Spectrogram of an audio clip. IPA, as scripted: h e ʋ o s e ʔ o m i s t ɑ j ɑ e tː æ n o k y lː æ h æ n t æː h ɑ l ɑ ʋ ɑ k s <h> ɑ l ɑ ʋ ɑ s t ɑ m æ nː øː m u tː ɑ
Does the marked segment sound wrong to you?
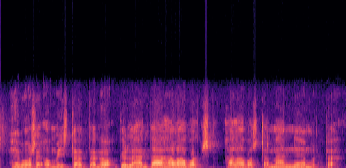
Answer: no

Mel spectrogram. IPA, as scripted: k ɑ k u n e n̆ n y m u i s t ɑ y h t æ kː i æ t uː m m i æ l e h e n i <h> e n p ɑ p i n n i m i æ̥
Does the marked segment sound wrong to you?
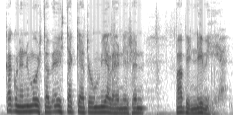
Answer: yes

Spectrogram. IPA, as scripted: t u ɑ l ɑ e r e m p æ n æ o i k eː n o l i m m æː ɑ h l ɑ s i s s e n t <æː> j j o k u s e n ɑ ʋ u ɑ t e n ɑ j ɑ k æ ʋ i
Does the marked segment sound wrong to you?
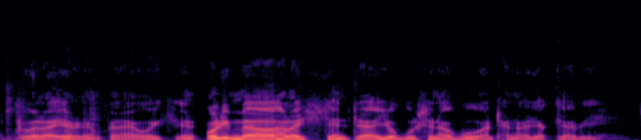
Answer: no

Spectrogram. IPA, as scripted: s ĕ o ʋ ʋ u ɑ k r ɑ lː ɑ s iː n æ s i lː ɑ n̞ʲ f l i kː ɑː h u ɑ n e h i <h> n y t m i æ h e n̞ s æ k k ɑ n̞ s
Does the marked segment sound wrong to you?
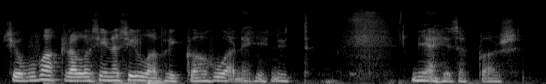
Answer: no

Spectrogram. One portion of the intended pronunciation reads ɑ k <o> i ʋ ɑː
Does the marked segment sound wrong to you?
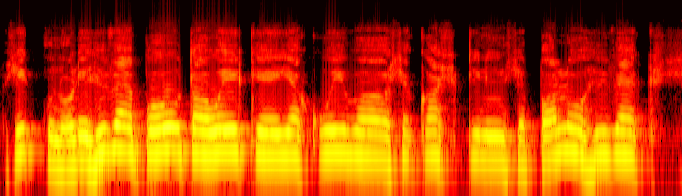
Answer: yes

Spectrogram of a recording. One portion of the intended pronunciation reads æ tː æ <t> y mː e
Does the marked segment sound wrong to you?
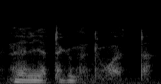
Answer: yes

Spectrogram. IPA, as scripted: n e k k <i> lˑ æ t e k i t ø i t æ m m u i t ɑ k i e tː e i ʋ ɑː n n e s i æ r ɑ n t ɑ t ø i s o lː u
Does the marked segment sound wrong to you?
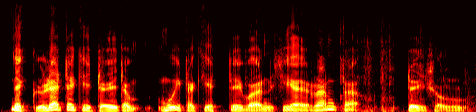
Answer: yes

